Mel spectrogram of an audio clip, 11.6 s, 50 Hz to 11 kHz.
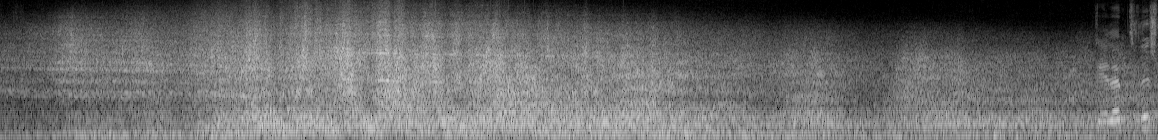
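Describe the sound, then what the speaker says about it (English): A KLM Boeing 737 bound for Lisbon takes off from Schiphol's Polderbaan runway, its loud jet roar swelling to a heavy peak and then slowly fading as it climbs away. "KLM to Lisbon 737."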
